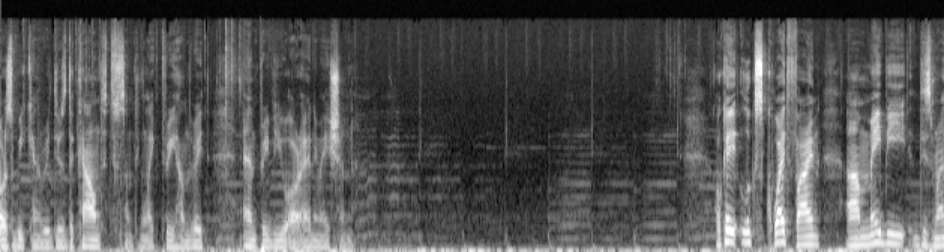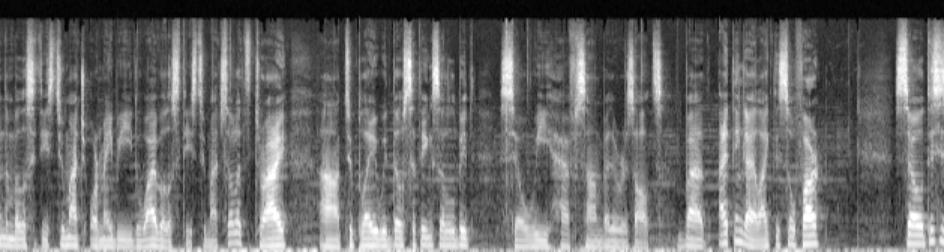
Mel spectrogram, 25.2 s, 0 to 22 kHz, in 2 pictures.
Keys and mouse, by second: 0.1-1.9 drag, 1.2 KP_0, 2.6 drag, 2.9 space, 14.7-16.1 drag, 19.4 space, 19.6-20.0 middle drag, 20.4-20.8 middle drag, 21.0 space, 25.0-25.1 middle drag.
